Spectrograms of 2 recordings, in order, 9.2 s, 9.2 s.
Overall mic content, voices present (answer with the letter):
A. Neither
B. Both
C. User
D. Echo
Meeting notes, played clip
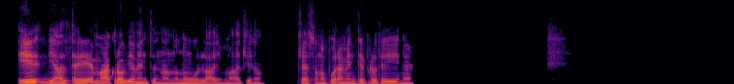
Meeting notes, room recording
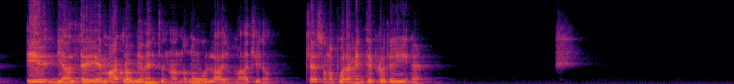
D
